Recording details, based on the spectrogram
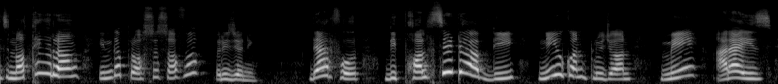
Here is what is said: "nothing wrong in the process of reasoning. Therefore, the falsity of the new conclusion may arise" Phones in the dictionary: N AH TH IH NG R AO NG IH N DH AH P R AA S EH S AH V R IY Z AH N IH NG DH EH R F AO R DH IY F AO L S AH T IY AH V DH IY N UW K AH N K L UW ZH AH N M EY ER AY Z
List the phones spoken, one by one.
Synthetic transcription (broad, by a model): N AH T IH NG R AO NG IH N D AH P R AA S EH S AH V R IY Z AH N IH NG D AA R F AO R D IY P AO L S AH T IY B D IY N UW K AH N K L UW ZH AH N M EY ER AY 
